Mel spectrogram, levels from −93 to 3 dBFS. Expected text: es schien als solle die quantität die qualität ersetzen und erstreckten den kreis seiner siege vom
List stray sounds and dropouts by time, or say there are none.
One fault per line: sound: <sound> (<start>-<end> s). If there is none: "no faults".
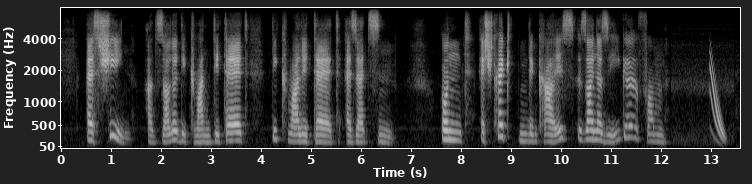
sound: chirp (13.0-13.3 s)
